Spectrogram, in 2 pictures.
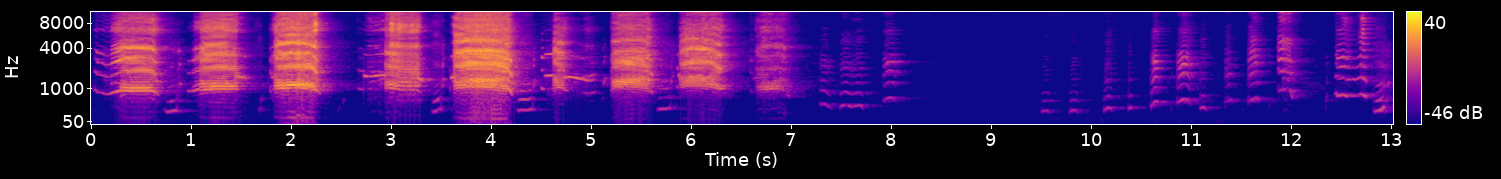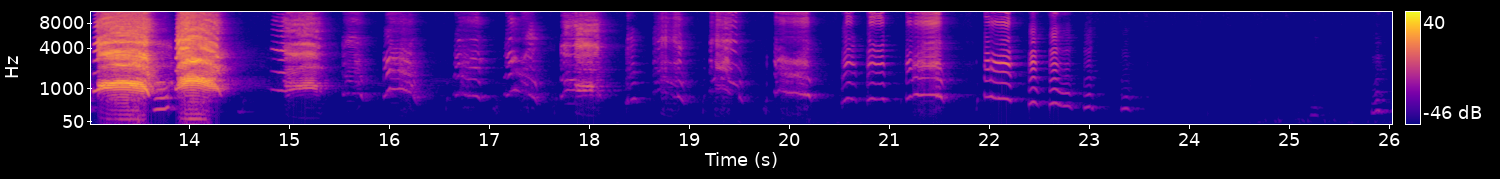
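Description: Chimpanzee calling: a run of loud, hoarse, pitched calls about two a second, a short pause, a loudest burst a little past the middle, then a run of shorter calls that fall in pitch toward the end.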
